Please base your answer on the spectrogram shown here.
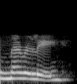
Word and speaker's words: Merrilee: Have I pronounced your name correctly? It's actually Merrilee.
